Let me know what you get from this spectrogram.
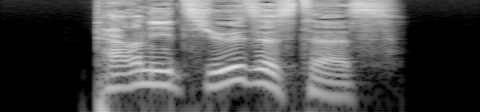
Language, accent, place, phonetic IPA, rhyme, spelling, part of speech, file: German, Germany, Berlin, [pɛʁniˈt͡si̯øːzəstəs], -øːzəstəs, perniziösestes, adjective, De-perniziösestes.ogg
- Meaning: strong/mixed nominative/accusative neuter singular superlative degree of perniziös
